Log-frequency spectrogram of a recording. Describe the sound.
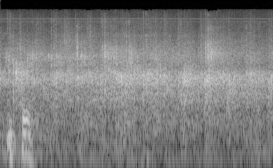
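An audience claps steadily for a few seconds, a dense, hissy patter of many hands at an even volume, with a brief murmur of voice at the very start.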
